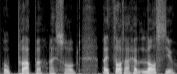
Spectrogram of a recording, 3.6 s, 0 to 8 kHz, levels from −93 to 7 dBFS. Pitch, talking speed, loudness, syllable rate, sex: 140 Hz, 170 wpm, -20 LUFS, 4.2 syllables/s, male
